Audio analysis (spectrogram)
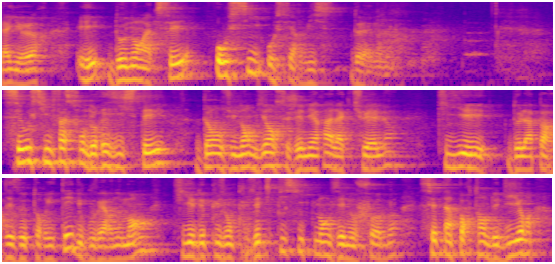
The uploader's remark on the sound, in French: Dans cette émission nous communiquons une conférence à l’occasion de la Journée de la Fraternité.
